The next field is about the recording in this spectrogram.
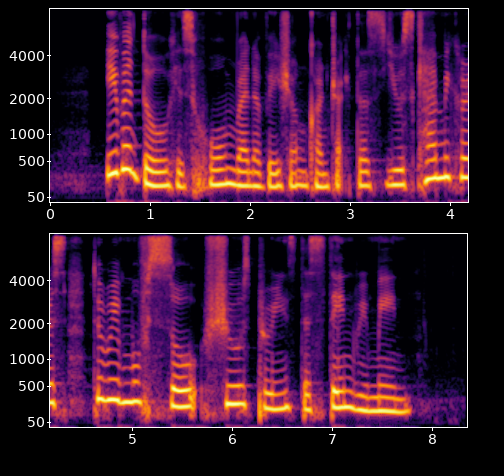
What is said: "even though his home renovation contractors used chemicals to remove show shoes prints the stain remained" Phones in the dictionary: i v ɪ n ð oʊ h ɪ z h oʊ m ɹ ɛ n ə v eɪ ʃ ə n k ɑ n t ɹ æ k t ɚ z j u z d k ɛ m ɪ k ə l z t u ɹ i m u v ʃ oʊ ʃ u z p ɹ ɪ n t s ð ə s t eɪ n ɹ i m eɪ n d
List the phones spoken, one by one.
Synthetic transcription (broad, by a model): i v ɪ n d oʊ h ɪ s h oʊ m ɹ ɛ n ə v eɪ ʃ ə n k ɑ n t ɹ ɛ k t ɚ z j u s k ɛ m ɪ k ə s t u ɹ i m u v s oʊ ʃ u s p ɹ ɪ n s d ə s t eɪ n ɹ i m eɪ n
